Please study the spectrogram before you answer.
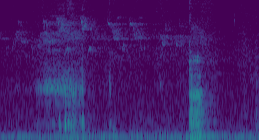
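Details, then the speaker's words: Speaker's own stomach growling (borborygmi), audible during talk. "But uh oh the irony that's my stomach."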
